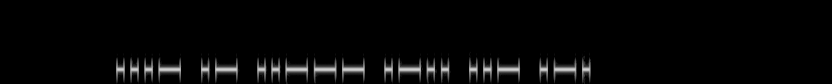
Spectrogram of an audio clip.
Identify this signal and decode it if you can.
Morse code, heard as a keyed tone, about 17 wpm, 700 Hz. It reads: VA2LUR
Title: DXCC-100 Call Signs - 6 Characters - 17wpm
